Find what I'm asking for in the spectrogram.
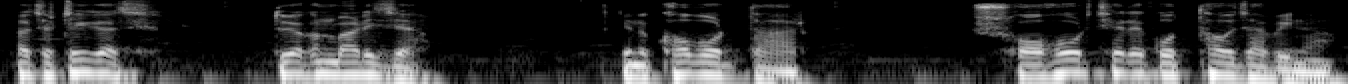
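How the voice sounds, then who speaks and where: An actor playing a commanding police detective who questions witnesses firmly. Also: male voice, mid-range voice, expressive, normal speed, a little mellow, slightly rough, faint music behind. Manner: firm, authoritative questioning.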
